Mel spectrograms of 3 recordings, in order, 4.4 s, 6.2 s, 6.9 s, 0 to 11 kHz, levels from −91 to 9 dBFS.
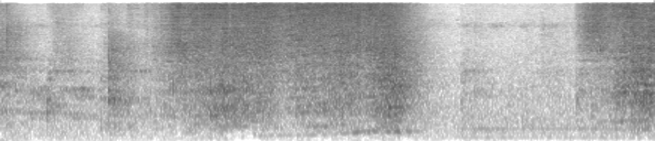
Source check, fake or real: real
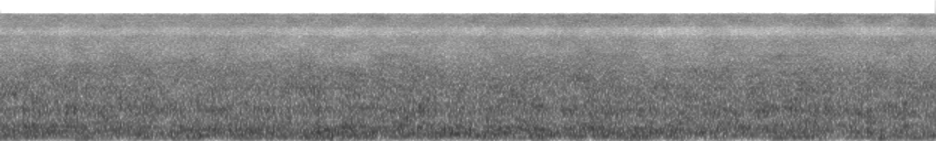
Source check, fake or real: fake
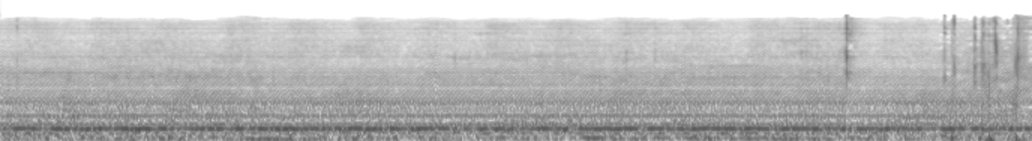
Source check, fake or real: fake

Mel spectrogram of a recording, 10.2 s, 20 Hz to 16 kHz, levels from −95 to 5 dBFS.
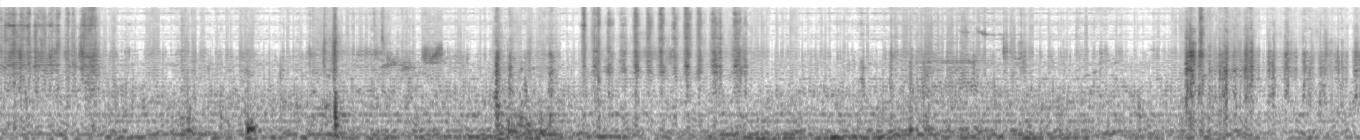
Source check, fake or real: fake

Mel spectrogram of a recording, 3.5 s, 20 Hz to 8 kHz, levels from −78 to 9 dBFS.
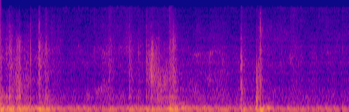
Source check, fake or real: fake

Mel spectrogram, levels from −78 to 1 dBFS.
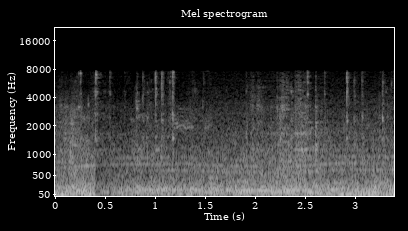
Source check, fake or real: real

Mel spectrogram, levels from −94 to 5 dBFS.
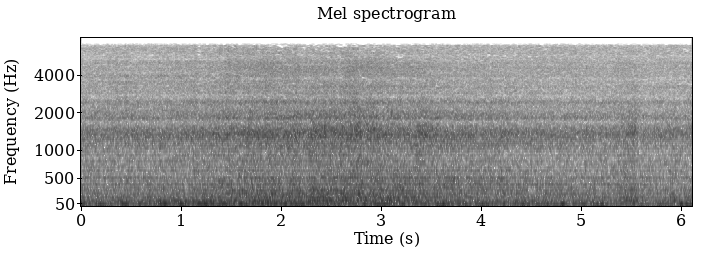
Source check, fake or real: real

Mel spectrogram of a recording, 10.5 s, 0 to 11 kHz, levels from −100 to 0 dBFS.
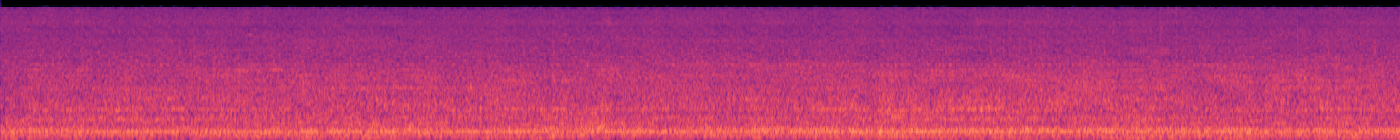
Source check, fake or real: fake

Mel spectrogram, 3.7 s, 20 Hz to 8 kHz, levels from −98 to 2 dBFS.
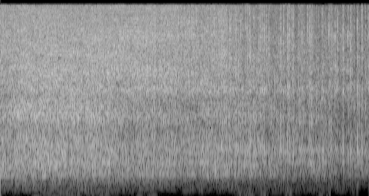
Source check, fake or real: real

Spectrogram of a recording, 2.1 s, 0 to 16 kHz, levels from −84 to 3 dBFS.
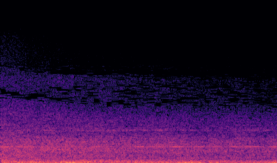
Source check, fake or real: real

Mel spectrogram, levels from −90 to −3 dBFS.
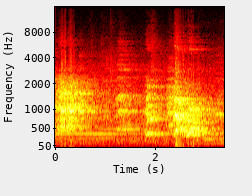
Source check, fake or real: real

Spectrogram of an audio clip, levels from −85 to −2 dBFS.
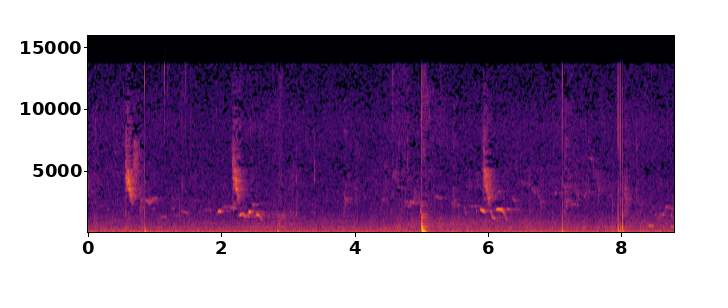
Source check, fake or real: real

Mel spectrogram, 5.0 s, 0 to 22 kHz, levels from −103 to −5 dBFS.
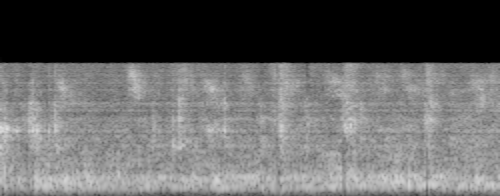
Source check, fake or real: fake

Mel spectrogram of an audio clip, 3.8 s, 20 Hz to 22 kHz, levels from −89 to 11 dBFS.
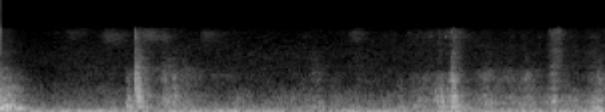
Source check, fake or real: real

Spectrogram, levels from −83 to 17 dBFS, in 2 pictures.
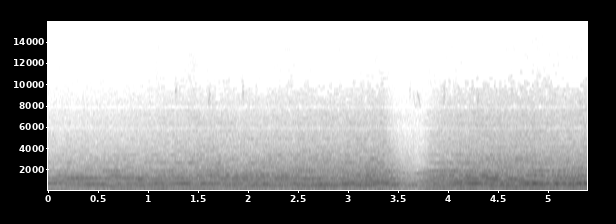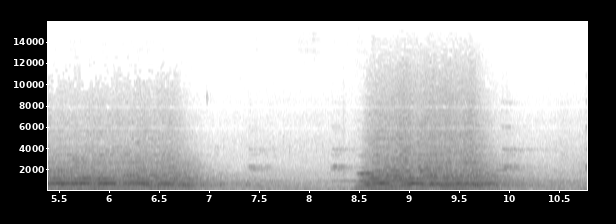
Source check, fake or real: real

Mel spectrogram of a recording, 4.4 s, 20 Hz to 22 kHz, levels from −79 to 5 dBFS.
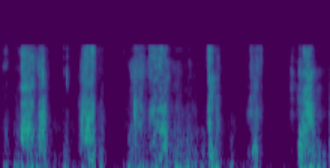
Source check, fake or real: fake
